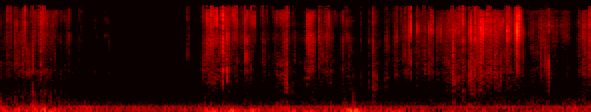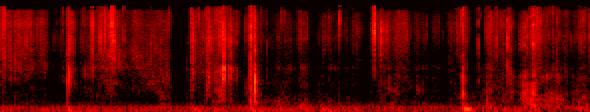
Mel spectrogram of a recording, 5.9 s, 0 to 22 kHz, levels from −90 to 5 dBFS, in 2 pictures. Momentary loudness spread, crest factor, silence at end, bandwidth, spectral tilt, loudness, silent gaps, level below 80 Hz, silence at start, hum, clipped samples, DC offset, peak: 11 LU; 38 dB; 0 s; 18 kHz; 0 dB/octave; -45 LUFS; none; -64 dBFS; 0 s; none; under 0.1%; under 0.1%; -10 dBFS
